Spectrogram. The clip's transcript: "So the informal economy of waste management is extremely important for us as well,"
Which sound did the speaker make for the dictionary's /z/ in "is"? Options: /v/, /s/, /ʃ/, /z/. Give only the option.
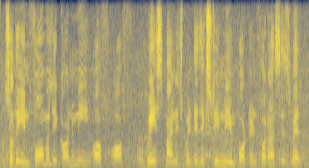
/z/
